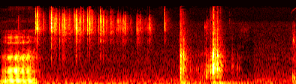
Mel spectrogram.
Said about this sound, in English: Yeah, oh, you're just hearing all these arrows raining down.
